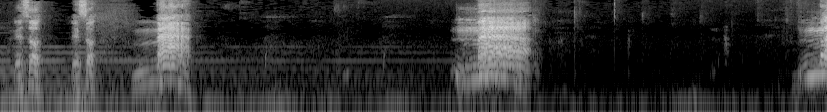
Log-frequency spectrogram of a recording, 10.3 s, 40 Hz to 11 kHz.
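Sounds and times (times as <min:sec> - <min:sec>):
speech: 0:00.2 - 0:02.4
voice imitating a sheep bleating: 0:01.7 - 0:02.4, 0:05.7 - 0:06.7, 0:10.0 - 0:10.3.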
